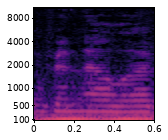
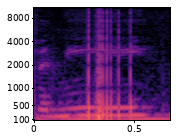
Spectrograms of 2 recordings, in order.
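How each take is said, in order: First: The word ends with a final vowel sound. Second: The word ends without a final vowel sound. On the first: The speaker calls it wrong. "I've just been saying vanilla" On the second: The speaker calls it right. "I have been saying it wrong in all my past videos"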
